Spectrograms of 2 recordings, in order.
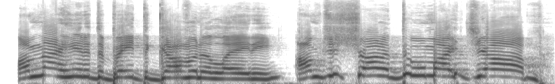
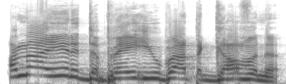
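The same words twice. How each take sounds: First: Quick, higher mock Midwestern cop, ending in a yell; a second try at the Midwestern cop accent, ending in a shout; hammed-up Midwestern cop accent, snapping "I'm just trying to do my job"; Midwestern cop impression. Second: Put-on quick first try at the Midwestern cop accent; a hesitant Midwestern cop imitation; half-hearted Midwestern cop accent; Midwestern cop impression. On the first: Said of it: "this guy's the peak fucking Midwestern cop". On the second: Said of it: "I can't even do his accent".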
